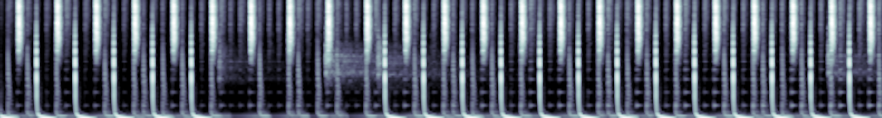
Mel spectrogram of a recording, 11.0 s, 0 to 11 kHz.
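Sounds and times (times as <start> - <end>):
pounding kick drum: 0.0 - 2.8, 4.6 - 11.0
hi-hats ticking: 0.0 - 11.0
house music: 0.0 - 11.0.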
